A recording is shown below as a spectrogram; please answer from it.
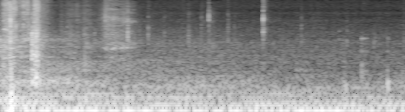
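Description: Faint handling noise of cardboard firework tubes being moved in a box: light rustles and a few soft clicks, over a low steady hum.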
